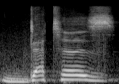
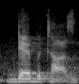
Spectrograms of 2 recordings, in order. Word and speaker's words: debtors: find themselves saying debits debiters but that letter b is silent a silent letter is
